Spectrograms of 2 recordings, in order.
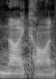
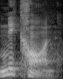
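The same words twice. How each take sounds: First: The first syllable sounds like 'nye'. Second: The first syllable sounds like 'nick'. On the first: The speaker calls it wrong. "like the Luddites here in America" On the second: The speaker calls it right. "with a slight British accent"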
